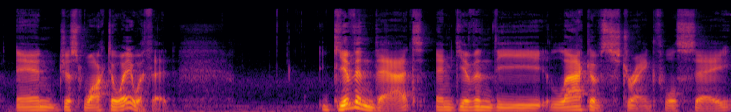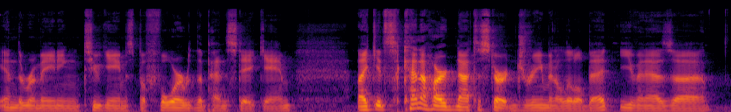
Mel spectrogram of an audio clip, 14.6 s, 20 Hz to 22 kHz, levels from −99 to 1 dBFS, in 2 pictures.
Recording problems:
none

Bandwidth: 15.5 kHz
